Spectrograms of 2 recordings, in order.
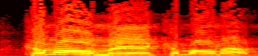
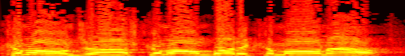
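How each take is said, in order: First: More urgent call. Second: Put-on higher, coaxing call to a hiding child. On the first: Retold or imitated. Father calling his missing son again, more urgent. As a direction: call again with rising worry. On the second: Father calling his hiding son out at the playground, coaxing. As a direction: call him out gently but raised.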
